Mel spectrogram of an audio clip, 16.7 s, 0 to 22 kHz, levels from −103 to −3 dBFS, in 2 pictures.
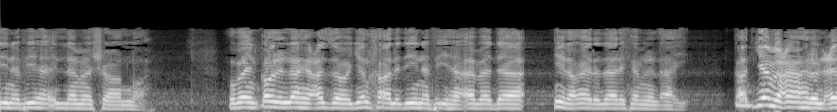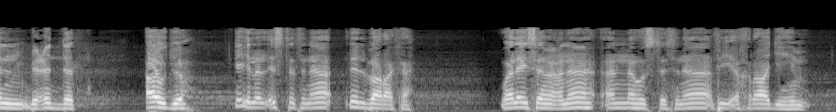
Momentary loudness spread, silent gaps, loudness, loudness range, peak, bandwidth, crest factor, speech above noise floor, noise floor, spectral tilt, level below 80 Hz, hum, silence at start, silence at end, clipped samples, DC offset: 9 LU; none; -19 LUFS; 4 LU; -6 dBFS; 8 kHz; 14 dB; 37 dB; -55 dBFS; -5.5 dB/octave; -52 dBFS; none; 0 s; 0.25 s; under 0.1%; under 0.1%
